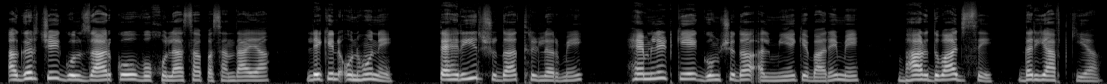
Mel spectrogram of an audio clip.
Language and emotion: Urdu, neutral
